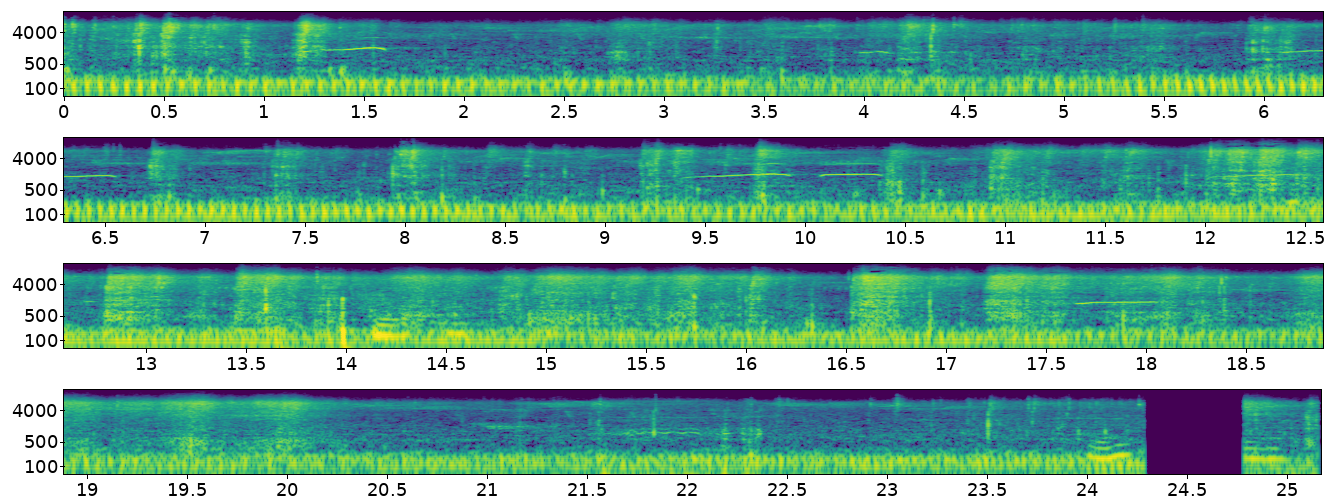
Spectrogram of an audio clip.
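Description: Crackling and rustling of dry leaf litter, many small sharp clicks, with about half a dozen short rising chirps scattered through it and a steady low hum beneath.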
